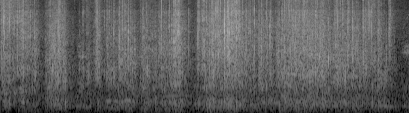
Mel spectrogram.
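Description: Crinkling and rustling as clothing and its plastic wrapping are handled, an uneven run of short crackles.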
